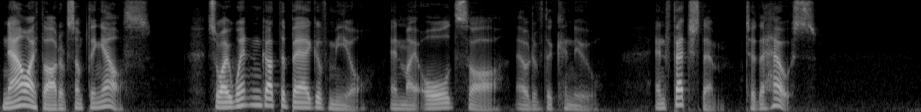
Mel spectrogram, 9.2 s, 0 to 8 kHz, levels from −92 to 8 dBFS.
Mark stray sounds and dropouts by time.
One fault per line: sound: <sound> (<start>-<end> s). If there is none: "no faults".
no faults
